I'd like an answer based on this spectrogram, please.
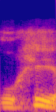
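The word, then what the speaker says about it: οὐχί: Sí, se dice nai, no, se dice u, o enfáticamente uji, acento en la iota que no pasó al PDF.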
